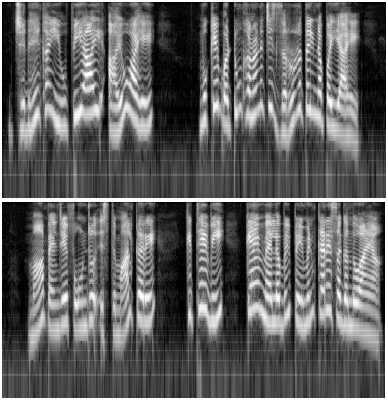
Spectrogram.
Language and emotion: Sindhi, happy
